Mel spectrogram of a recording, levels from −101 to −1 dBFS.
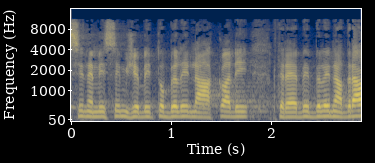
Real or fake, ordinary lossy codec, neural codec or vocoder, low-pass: real; MP3, 48 kbps; none; 14.4 kHz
